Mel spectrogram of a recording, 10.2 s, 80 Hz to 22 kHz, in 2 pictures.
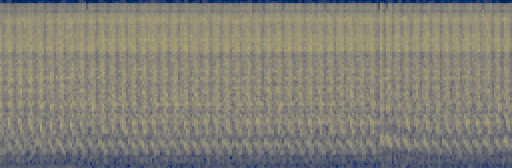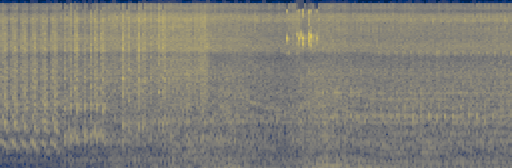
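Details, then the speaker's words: Fiat Tipo 1.6 MPI after fuel work: long starter churn at about three beats per second while fuel fills the injector rail, then it catches and runs; extended cranking, fuel return valve suspected. "bir marş basacağız ve bu marş süresi uzun olacak arabada Çünkü benzin enjektör kütüğüne benzin Dolana kadar bu süreç gerçekleşecek"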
